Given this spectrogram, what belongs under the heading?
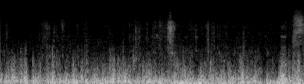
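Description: Boat motor on the California Delta runs as a continuous close rumble while fishing among wood pylons and grass, mixed with gusty wind noise on the microphone and no talk.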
